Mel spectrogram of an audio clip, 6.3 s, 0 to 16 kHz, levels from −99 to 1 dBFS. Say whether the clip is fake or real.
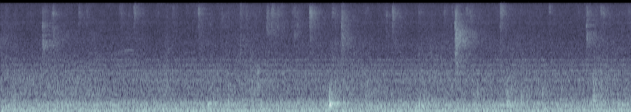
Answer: real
